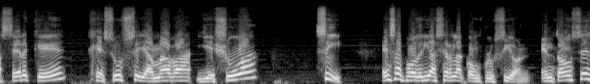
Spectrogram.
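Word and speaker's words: ישוע: muda y por tanto si confundían la ain con la Alf es muy posible que aunque escribiese yeshua cuando cuando lo leían o cuando lo llamaban en realidad pronunciaran yeshu y por tanto no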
